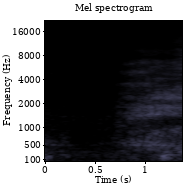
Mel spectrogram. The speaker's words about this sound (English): Sorry, I guess I could have muted to clear my throat there.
